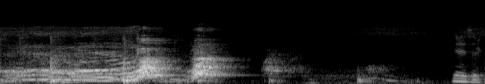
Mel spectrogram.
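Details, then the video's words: Golden Retriever Bo asking to go potty: a wavering, harmonic whine that builds into two louder, rougher bark-like bursts, then fades into brief, softer grumbles separated by silences. "GOLDEN RETRIEVER DOG HAS TO GO POTTY! TALKING DOG!"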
